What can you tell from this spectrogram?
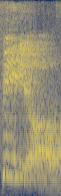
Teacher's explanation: It's a fricative, it's unvoiced.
